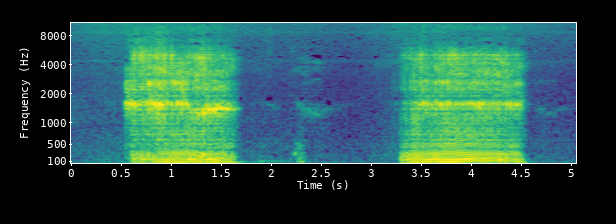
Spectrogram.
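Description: Two loud, rough, rattling breaths about three seconds apart, with quiet between them: snoring.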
